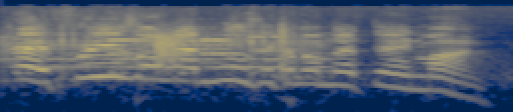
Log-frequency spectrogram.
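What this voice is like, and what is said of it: Bad put-on Jamaican accent. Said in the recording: “he does a really bad Jamaican accent.”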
